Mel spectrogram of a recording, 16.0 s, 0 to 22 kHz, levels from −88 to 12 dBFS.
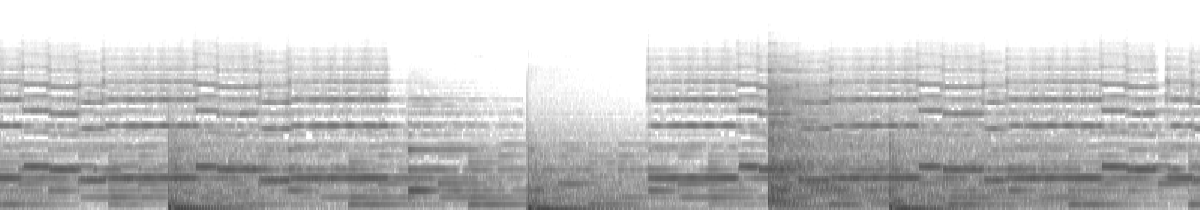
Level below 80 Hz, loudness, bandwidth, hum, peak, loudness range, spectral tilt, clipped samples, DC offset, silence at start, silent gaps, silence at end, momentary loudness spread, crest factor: -32 dBFS; -27 LUFS; 9.4 kHz; none; -10 dBFS; 5 LU; -6 dB/octave; under 0.1%; under 0.1%; 0 s; none; 0 s; 9 LU; 18 dB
